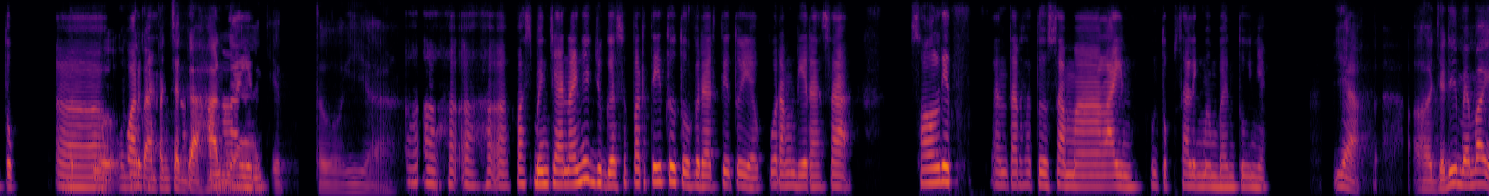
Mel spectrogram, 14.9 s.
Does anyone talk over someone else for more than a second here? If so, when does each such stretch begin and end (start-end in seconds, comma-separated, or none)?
0.7-2.6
